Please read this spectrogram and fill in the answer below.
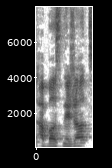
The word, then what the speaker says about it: Abbasnejad: It is Abbasnejad.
